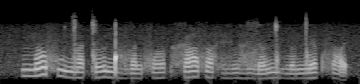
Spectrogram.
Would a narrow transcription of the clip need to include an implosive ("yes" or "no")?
no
